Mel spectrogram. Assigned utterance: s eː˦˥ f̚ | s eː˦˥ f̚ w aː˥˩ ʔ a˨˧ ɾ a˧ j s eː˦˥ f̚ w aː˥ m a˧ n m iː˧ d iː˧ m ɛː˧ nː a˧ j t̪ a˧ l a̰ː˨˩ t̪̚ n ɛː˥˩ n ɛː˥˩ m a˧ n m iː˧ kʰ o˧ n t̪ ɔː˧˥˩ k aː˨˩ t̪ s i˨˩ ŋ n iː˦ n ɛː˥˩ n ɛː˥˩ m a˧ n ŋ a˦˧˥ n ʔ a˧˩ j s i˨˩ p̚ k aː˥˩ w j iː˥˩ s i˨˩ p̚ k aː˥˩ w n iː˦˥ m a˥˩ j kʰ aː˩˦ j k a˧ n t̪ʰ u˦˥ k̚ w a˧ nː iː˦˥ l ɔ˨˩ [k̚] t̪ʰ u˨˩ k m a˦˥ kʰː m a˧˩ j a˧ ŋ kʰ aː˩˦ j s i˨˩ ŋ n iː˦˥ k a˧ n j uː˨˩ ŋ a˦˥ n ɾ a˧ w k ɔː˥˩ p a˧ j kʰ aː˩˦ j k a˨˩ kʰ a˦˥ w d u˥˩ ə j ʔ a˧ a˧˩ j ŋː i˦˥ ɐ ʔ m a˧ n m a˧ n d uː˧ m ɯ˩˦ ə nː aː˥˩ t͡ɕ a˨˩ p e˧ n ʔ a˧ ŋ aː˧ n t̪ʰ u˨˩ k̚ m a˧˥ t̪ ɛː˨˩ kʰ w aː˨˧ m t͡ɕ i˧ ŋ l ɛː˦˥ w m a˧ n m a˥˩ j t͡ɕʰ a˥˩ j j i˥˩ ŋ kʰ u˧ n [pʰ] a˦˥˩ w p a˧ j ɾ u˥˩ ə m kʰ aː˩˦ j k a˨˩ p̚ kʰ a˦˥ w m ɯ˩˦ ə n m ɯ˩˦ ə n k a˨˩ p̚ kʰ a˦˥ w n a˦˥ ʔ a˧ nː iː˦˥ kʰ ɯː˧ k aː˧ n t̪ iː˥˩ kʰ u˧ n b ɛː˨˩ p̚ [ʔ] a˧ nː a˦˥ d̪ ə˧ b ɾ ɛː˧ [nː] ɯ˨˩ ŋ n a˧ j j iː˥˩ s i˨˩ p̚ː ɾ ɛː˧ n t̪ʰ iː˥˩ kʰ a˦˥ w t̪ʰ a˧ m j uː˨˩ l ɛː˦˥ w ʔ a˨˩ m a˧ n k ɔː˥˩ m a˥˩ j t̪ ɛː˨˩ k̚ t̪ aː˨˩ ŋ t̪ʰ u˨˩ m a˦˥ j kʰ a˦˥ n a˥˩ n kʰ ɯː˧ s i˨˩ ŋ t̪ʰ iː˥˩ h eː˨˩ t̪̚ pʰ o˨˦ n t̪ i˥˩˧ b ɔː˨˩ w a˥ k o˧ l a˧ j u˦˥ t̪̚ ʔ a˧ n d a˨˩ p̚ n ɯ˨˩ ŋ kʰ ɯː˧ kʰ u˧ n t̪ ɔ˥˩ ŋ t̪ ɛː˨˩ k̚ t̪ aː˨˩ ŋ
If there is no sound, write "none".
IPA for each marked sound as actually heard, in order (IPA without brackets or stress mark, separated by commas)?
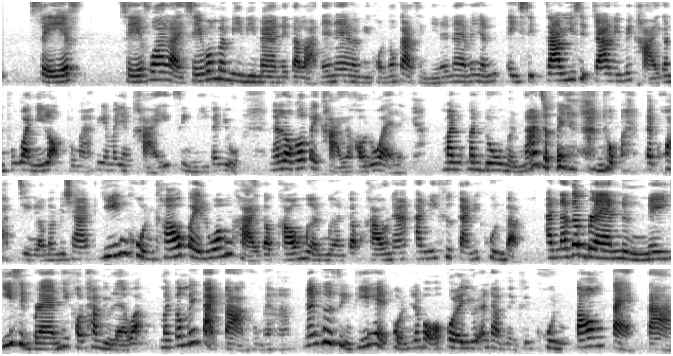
k̚, kʰ, ʔ, nː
